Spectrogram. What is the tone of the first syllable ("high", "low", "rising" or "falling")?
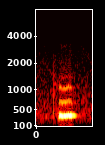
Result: falling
